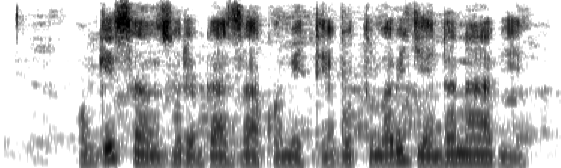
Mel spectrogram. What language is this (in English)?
Kinyarwanda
